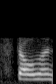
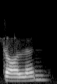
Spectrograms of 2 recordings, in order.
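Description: First: It is said with a local American pronunciation. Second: It is said with a native German pronunciation. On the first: This is how people say it locally. "is how you say it here" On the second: This is how people say it in Germany. "over in Germany, it's pronounced Stollen"

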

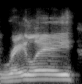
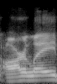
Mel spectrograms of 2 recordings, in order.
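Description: First: The name begins with a 'ray' sound. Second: The name begins with an 'ar' sound. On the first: Other people say it this way. "Some people say Rayleigh" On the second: The speaker says it this way. "I say Arlay because I don't see Ray in it"

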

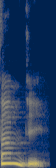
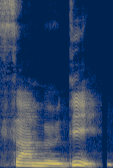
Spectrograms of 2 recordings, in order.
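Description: First: The E after the M is dropped. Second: The E after the M is pronounced. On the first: The speaker calls it right. "No, it's samedi. The E is dropped" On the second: The speaker calls it wrong. "Maybe you think it's Samedi"

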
